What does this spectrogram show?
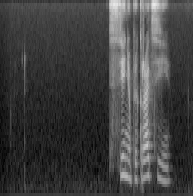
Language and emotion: Russian, angry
